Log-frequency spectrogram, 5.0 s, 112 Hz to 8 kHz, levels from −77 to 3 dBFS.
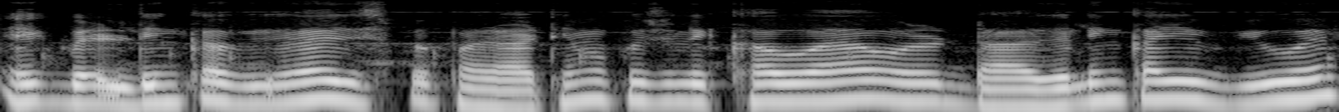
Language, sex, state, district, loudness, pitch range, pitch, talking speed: Hindi, male, Bihar, Katihar, -14 LUFS, 155-175 Hz, 165 Hz, 215 wpm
